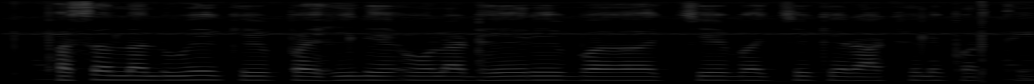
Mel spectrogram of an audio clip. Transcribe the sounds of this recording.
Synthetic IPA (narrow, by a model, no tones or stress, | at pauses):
pʰəsəlːəluekepəɦileʔoːlaɖʱeːɾebət͡ʃebətːʃekeɾaːkʰelepəɾt̪e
